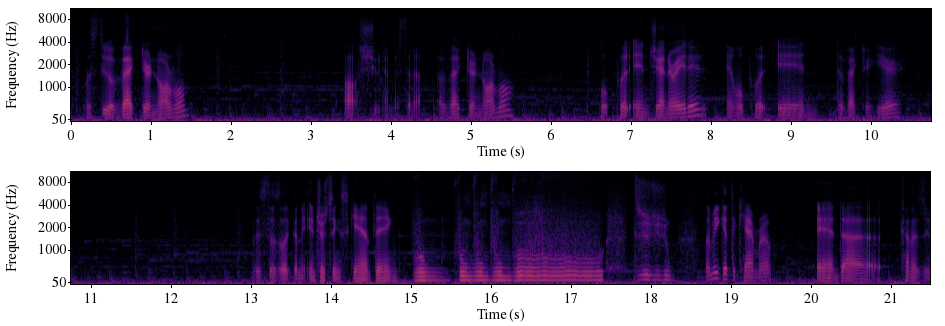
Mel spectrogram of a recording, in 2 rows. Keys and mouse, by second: 3.6 shift+a, 7.1 click, 9.3 click, 10.7 click, 11.0-18.0 drag, 19.3 shift+`, 20.8 click.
